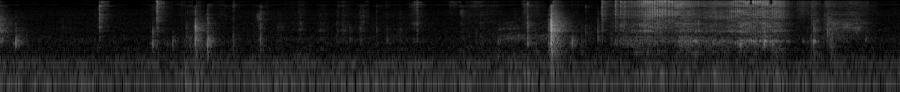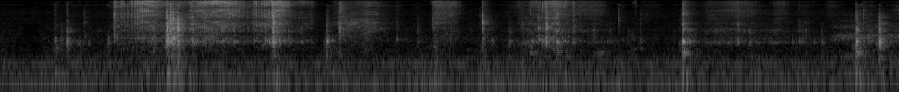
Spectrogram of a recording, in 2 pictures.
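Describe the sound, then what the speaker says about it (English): A roller tape adhesive dispenser running across junk journal and planner pages makes close, rapid clicking and scratchy rolling bursts that come and go over a faint steady background hum. "I'm going to use the roller tape if I can."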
